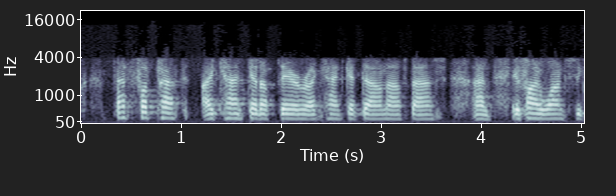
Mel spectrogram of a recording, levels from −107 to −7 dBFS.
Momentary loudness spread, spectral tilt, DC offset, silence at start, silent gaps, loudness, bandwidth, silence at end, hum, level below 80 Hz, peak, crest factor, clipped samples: 7 LU; -8 dB/octave; under 0.1%; 0 s; none; -24 LUFS; 4.1 kHz; 0 s; none; -78 dBFS; -6 dBFS; 18 dB; under 0.1%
